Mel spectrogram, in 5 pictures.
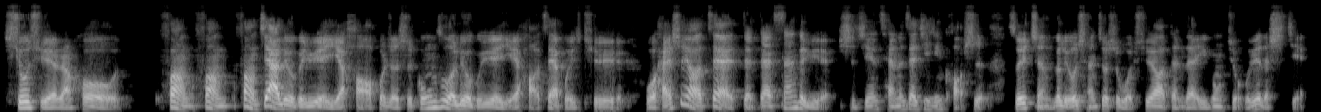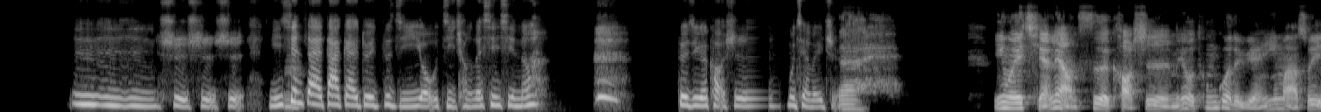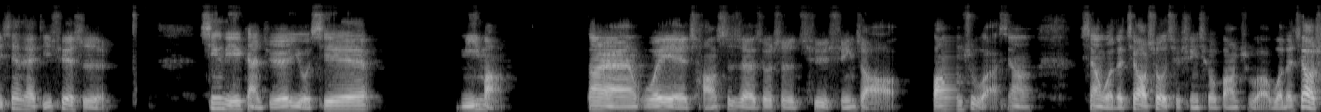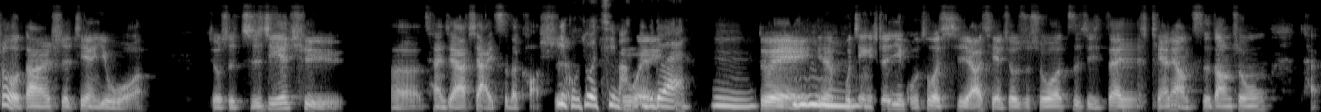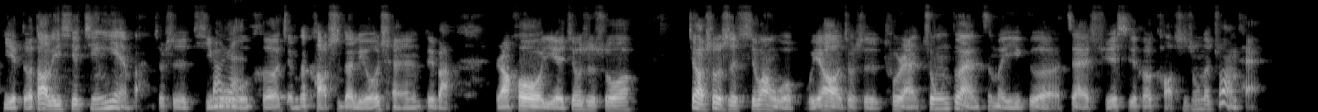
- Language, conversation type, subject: Chinese, advice, 面对价值冲突导致的两难选择时，我该如何做出决定？
- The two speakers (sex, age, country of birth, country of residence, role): female, 40-44, China, United States, advisor; male, 35-39, China, United States, user
- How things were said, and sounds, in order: laughing while speaking: "呢？"; laugh; sigh; tsk; laugh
